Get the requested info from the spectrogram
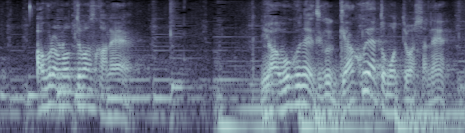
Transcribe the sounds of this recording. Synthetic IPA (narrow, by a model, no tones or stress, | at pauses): abɯ̟ɾano̞t̪ːe̞masɨ̥kane̞̰ | jabo̞kɯ̟ne̞sɨɡo̞iɡʲakɯ̟jat̪oːmo̞t̪ːemaɕi̥t̪ane̞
